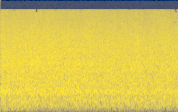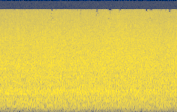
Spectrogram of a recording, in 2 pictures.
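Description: A river rushes loudly over rocks nearby.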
